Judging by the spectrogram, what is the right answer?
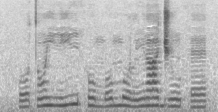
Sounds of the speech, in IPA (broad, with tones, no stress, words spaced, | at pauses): o˨tɔ̃˨˦ ji˧ji˦ho˦˨ mo˨˦mo˦˨lĩ˨˦ ɾa˦ d͡ʒũ˦˨hɛ˧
